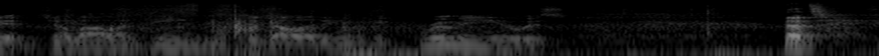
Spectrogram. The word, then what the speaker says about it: Jalaluddin: I say it Jalaluddin.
